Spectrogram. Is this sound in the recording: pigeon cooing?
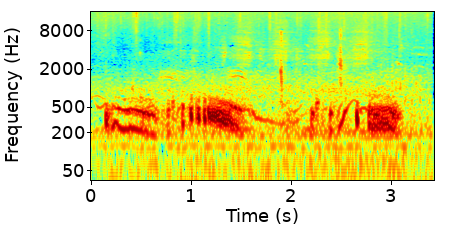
yes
